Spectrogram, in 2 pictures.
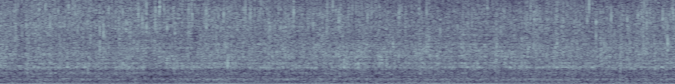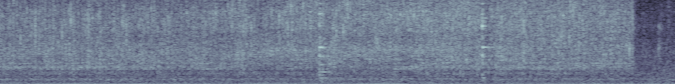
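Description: Snap peas sizzling in butter and olive oil in a frying pan: a steady hiss with a few small ticks, while chopsticks turn the pods. The sizzle cuts off suddenly near the end.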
